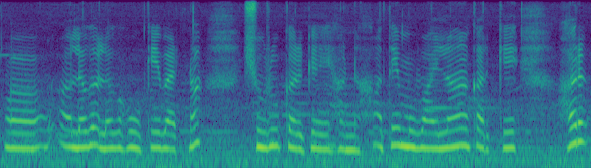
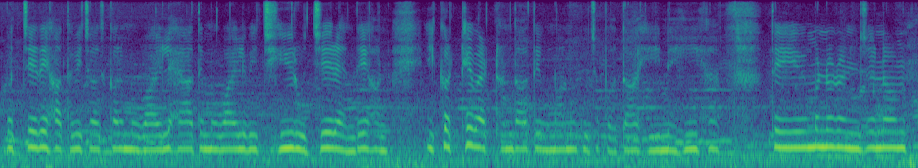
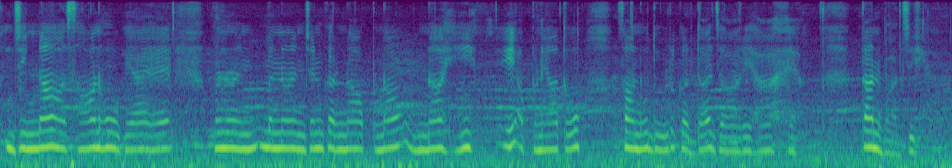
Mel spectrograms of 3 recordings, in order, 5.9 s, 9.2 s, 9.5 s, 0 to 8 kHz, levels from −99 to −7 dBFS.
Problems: none marked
